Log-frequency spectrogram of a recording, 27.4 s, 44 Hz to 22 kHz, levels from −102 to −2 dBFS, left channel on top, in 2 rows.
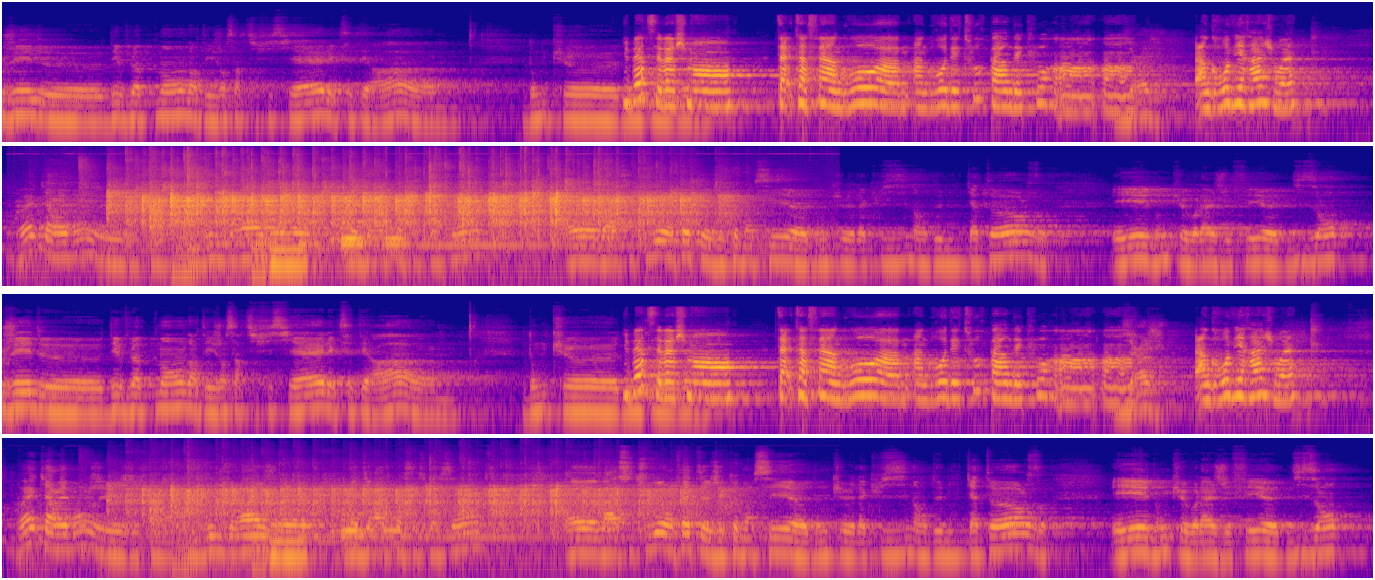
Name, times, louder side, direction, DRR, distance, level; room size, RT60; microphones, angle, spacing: voice 1, 0.0-7.0 11.1-11.7 13.1-13.2 13.5-27.0, right 2 dB, 50° right, 7 dB, 0.6 m, -35 dB
voice 2, 6.2-7.3 7.8-11.3 11.9-13.0, left 1 dB, 5° left, 13 dB, 0.5 m, -24 dB
Clapping, 13.9-21.2, left 7 dB, 75° left, 0.5 m, -27 dB
29.0 x 21.0 x 7.1 m, 2.6 s
head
